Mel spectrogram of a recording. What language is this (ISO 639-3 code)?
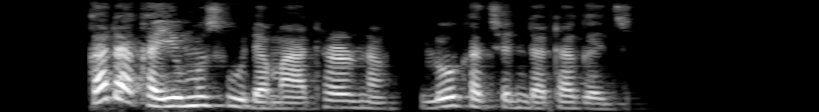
hau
